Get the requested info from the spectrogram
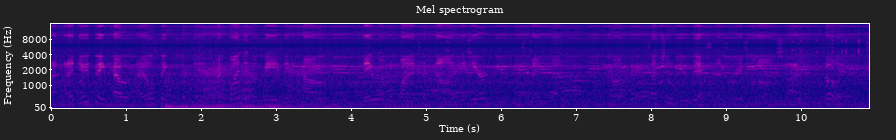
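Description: Faint, distant voices of people talking, with a low rumble of wind on the microphone from about a second and a half to three seconds in.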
